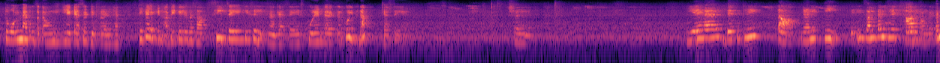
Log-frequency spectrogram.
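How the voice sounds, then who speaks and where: A high-pitched woman talks through a language lesson in a chatty, patient way, often dropping English words into her sentences. The recording is a little dull and lo-fi, with faint hiss underneath. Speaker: language tutor. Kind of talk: casual spoken lesson.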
